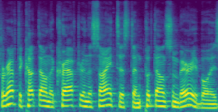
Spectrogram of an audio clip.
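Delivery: ordinary talk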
